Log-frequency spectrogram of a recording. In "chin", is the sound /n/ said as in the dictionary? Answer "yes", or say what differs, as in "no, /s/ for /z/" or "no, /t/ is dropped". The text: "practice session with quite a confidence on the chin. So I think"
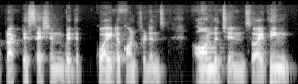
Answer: yes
